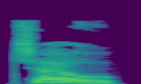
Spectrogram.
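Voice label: "Ciao", French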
